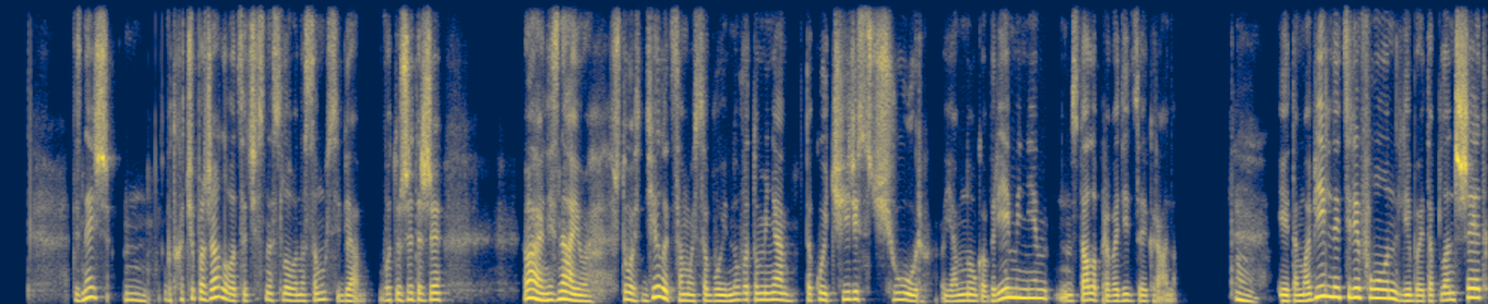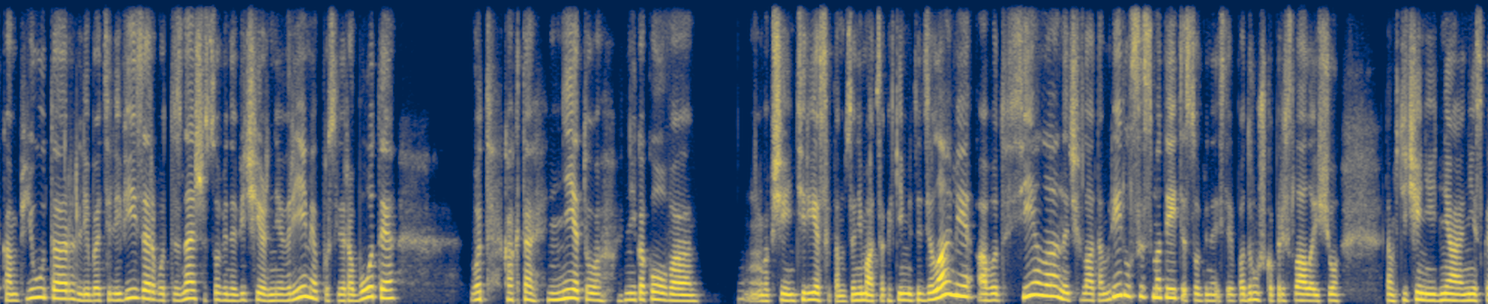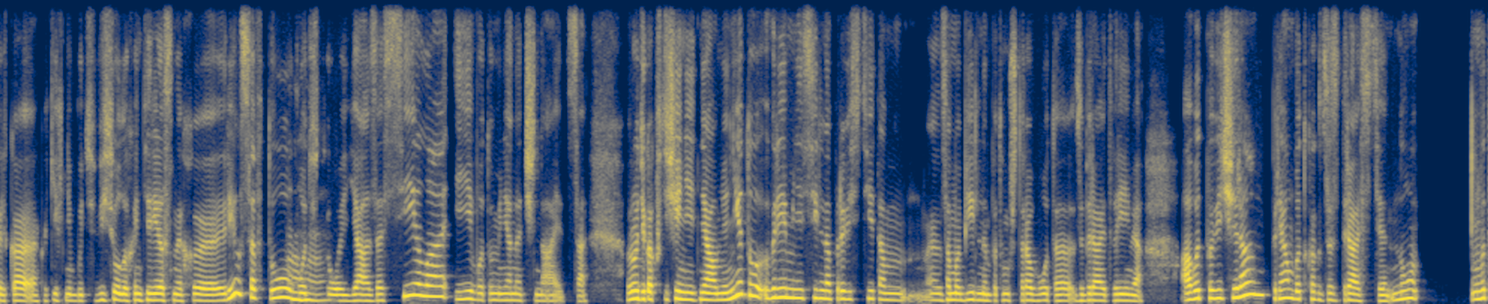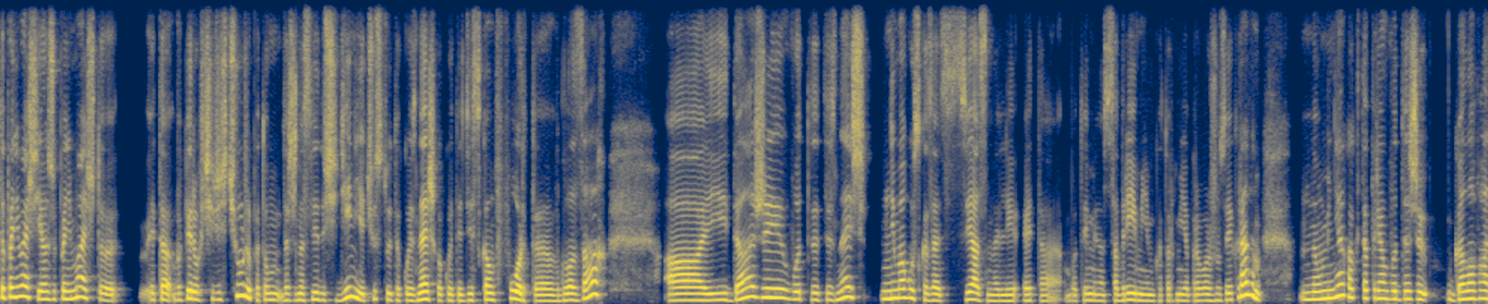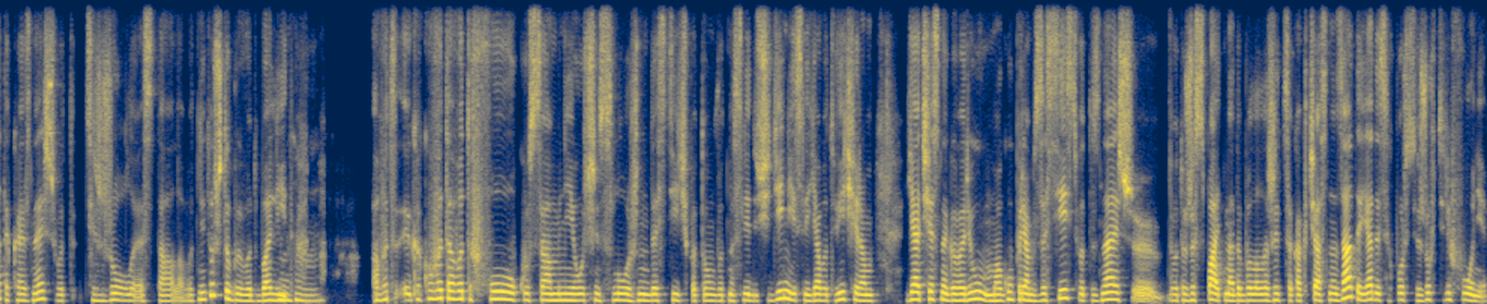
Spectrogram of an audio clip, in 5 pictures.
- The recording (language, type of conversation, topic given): Russian, advice, Как мне сократить вечернее время за экраном и меньше сидеть в интернете?
- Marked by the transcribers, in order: sigh; stressed: "чересчур"; other background noise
